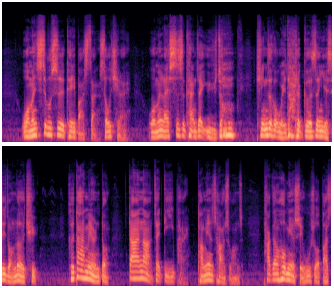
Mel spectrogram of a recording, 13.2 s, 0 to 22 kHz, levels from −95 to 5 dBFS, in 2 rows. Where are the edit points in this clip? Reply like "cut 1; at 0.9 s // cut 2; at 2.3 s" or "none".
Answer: cut 1; at 10.4 s

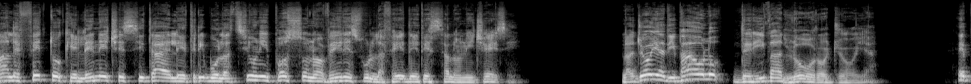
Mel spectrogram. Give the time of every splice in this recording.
cut 1; at 4.2 s // cut 2; at 7.8 s

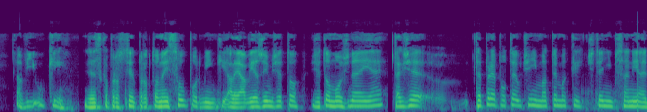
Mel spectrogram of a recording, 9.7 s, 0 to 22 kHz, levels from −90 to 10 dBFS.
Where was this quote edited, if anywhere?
cut 1; at 1.2 s // cut 2; at 4.6 s // cut 3; at 5.8 s

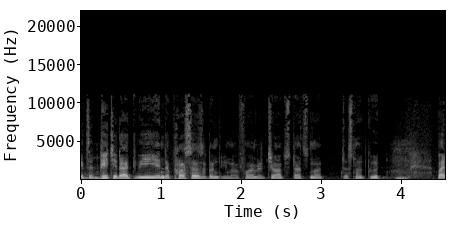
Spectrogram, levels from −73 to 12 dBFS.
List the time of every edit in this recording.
cut 1; at 1.7 s

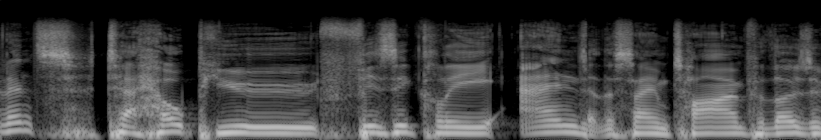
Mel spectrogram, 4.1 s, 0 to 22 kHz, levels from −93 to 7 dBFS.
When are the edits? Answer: cut 1; at 1.6 s // cut 2; at 2.9 s

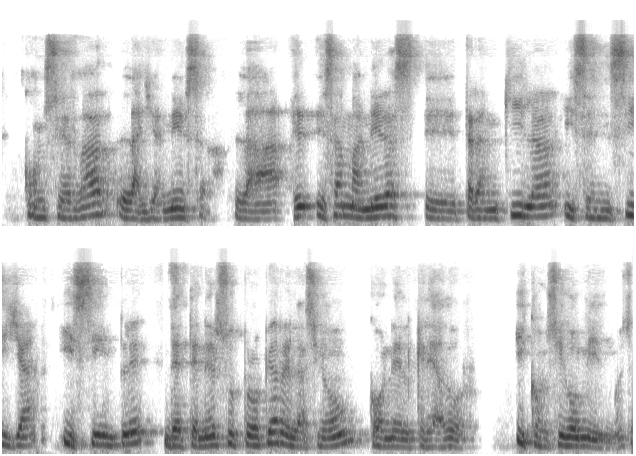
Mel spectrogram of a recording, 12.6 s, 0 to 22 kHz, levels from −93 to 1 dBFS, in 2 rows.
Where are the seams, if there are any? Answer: cut 1; at 2.3 s // cut 2; at 6.8 s // cut 3; at 7.9 s // cut 4; at 11.3 s

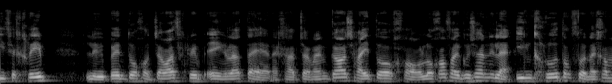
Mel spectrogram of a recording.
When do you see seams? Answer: cut 1; at 5.1 s

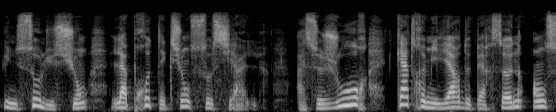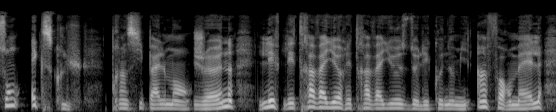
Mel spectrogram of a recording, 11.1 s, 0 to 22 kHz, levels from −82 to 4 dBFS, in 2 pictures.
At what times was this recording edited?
cut 1; at 7.5 s // cut 2; at 8.3 s

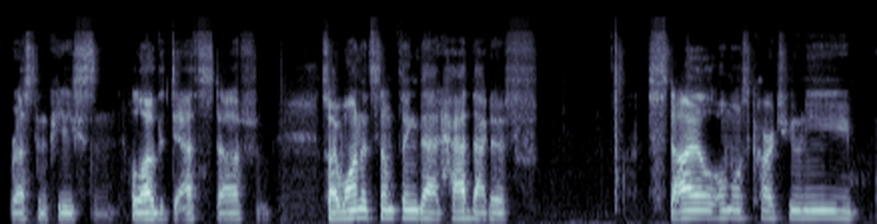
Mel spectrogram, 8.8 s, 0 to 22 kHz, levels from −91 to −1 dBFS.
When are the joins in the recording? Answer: cut 1; at 1.2 s // cut 2; at 4.9 s // cut 3; at 6.3 s

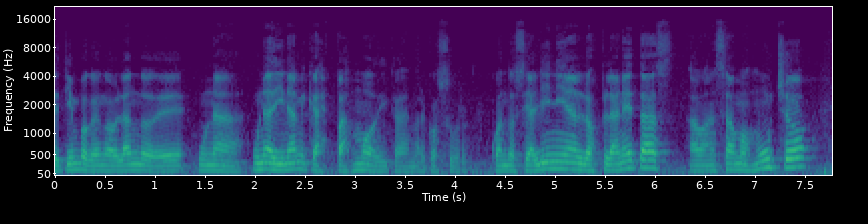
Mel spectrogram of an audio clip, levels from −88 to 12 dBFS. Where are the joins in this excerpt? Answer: cut 1; at 1.9 s // cut 2; at 4.3 s

